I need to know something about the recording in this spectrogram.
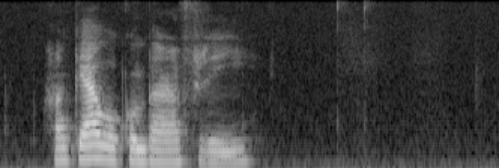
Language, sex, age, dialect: Faroese, female, 36-60, Suðuroy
